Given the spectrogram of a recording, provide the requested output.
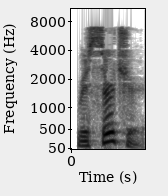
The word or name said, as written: researcher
